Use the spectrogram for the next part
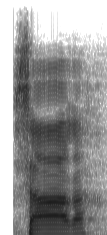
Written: saaga

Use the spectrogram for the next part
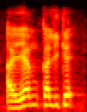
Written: like

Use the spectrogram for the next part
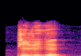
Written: pirge

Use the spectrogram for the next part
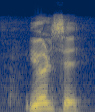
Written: yolse

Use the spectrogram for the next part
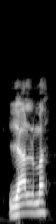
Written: yalma

